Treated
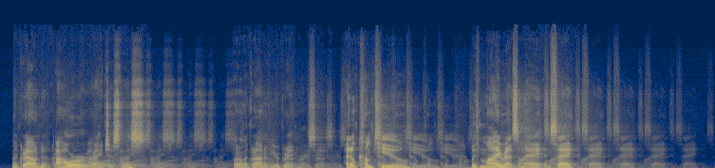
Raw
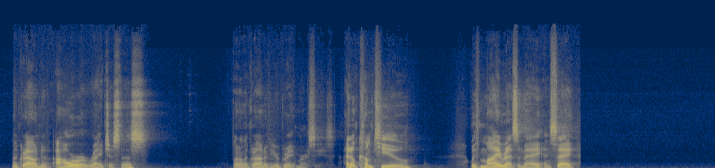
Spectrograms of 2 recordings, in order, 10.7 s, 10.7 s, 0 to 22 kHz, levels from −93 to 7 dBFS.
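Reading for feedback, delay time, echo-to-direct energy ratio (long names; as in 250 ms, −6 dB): 51%, 470 ms, −13.5 dB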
